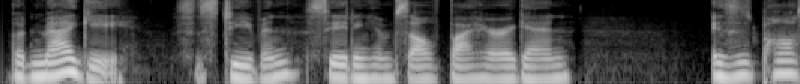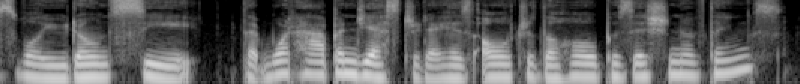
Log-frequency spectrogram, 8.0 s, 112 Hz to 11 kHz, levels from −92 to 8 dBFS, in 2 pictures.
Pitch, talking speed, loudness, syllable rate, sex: 170 Hz, 195 wpm, -19 LUFS, 6.2 syllables/s, female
